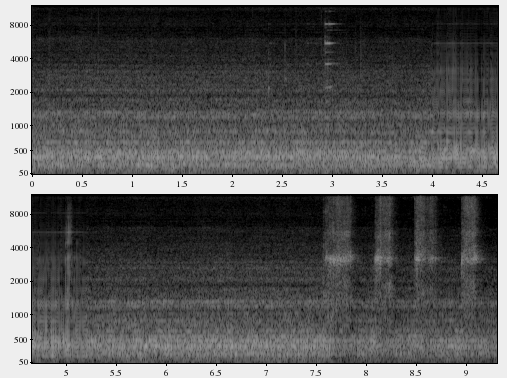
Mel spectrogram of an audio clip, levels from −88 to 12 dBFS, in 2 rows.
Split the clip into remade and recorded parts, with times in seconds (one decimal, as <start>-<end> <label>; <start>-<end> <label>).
0.0-4.0 recorded; 4.0-5.2 remade; 5.2-9.3 recorded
